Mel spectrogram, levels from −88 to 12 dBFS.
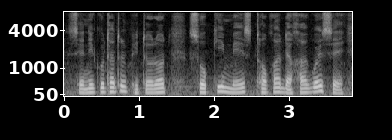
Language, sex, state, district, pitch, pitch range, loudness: Assamese, male, Assam, Kamrup Metropolitan, 145 Hz, 135-155 Hz, -16 LUFS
